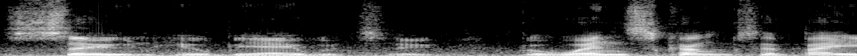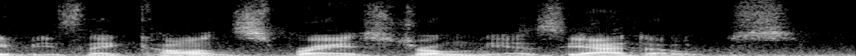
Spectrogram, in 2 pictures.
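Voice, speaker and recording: A man voicing a calm, patient mother and vet in a children's storybook, explaining things gently. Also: on the low side, fairly quick, close to an everyday voice. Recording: clearly noisy amateur recording.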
